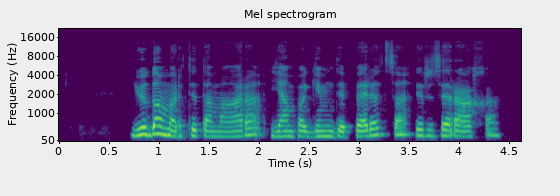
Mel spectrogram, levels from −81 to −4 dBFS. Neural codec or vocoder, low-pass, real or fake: vocoder, 44.1 kHz, 128 mel bands, Pupu-Vocoder; 14.4 kHz; fake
